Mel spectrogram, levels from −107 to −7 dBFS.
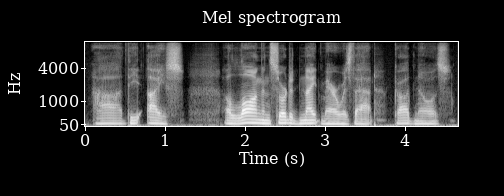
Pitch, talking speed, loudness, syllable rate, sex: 115 Hz, 155 wpm, -19 LUFS, 4.6 syllables/s, male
